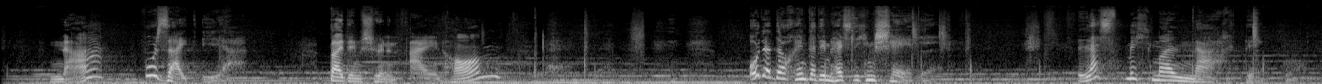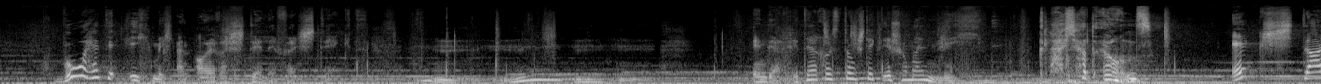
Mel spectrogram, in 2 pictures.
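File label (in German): Hörspiel; die drei kids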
